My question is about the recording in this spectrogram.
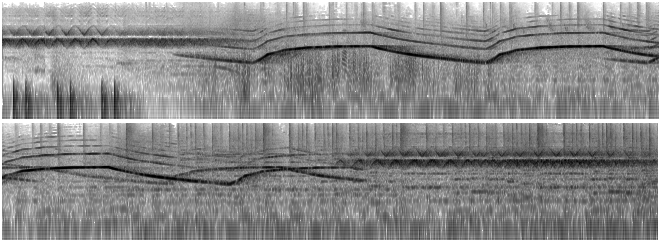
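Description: Fire engine siren. It starts as a fast warbling tone, switches about four seconds in to a slow wail, and returns to the fast warble near the end. The wail rises, holds and falls roughly every four to five seconds, with a second wail overlapping it out of step. Quick footfalls sound over the first two seconds.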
